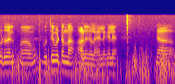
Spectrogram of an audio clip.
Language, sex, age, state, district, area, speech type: Malayalam, male, 60+, Kerala, Alappuzha, rural, spontaneous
